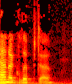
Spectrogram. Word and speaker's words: Anaglypta: If you do have plaster walls, which many of you do, the anaglyptical paper. Did I say that right? That's anaglypta. – Oh, okay. Leave it to a librarian. Okay. So thank you. I stand corrected.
